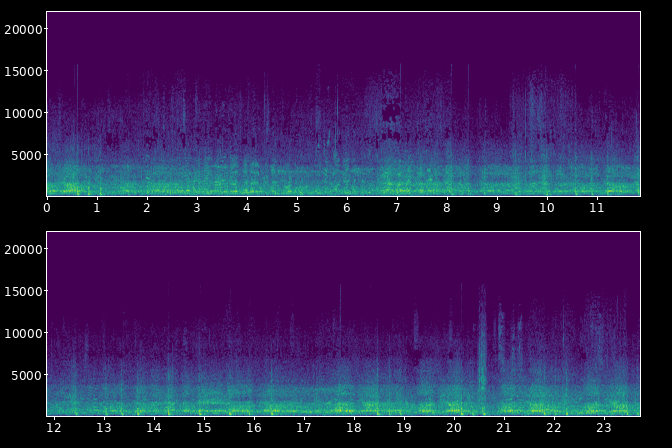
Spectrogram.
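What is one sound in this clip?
Many fans clap in rhythm with the chant.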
